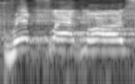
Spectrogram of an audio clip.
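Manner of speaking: ordinary delivery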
